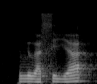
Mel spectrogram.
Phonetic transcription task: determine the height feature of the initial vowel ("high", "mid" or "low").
high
